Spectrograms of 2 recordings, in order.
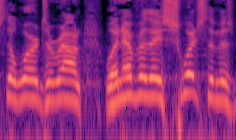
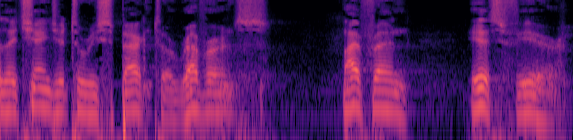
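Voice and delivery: much softer, intimate earnest tone; quiet insistence; 6 semitones lower, 10 dB quieter, slower than usual. Real, not acted. Preacher confiding to listeners, soft and earnest. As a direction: lower the voice to press it home.

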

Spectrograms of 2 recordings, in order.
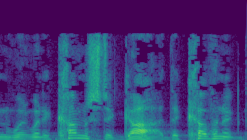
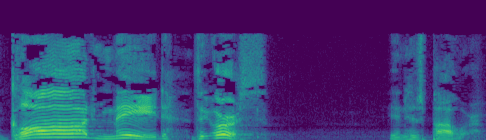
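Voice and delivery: very slow, loud "God made the earth"; solemn loud proclamation of "God made the earth"; intoned scripture; 3 semitones higher, 11 dB louder, much slower than usual. Acted.

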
